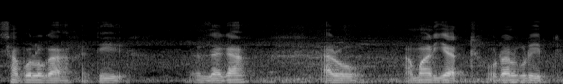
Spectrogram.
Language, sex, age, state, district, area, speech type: Assamese, male, 45-60, Assam, Udalguri, rural, spontaneous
